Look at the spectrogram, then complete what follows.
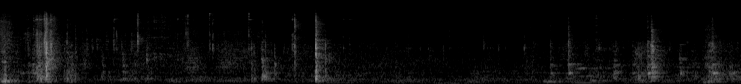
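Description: Scattered light clicks and taps of small parts being handled: an aluminium headlight insert and its reflector being fitted together by hand. The sharpest clicks come about half a second, three seconds and six and a half seconds in.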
